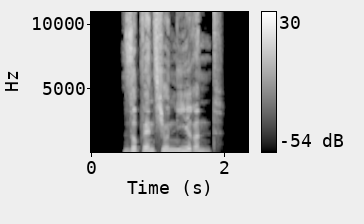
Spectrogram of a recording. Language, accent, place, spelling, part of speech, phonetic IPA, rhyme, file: German, Germany, Berlin, subventionierend, verb, [zʊpvɛnt͡si̯oˈniːʁənt], -iːʁənt, De-subventionierend.ogg
- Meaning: present participle of subventionieren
